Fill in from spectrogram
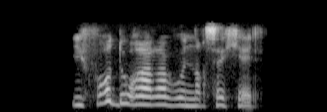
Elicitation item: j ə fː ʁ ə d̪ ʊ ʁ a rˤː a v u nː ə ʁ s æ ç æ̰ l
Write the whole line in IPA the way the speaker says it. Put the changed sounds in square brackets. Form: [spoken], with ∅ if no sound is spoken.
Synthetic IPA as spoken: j ə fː ʁ ə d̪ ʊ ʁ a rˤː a v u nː ə ʁ s æ ç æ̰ l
